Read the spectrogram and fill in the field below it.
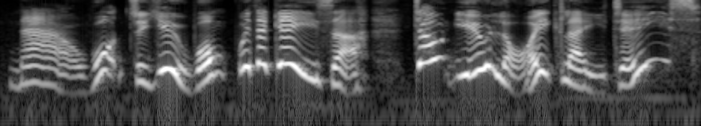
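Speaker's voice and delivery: clumsy fake accent with Welsh accent slipping through. At a read-through, an actress reads her character's line in a bad put-on accent. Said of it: "Sounds like [name] on a day trip to Aberystwyth".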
